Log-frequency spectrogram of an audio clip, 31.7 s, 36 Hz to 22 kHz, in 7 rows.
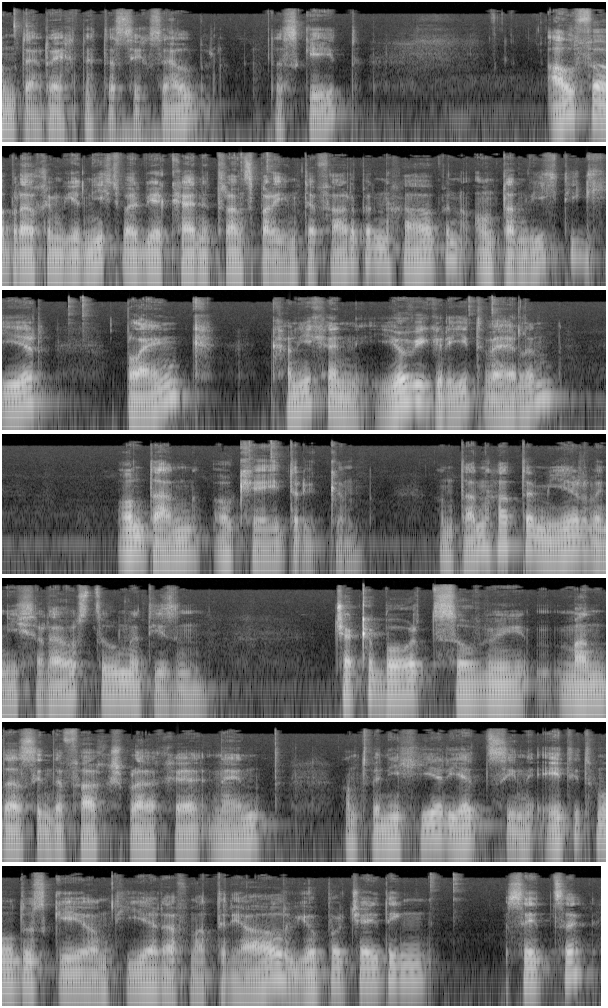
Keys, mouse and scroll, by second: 26.1 Tab, 30.6 click.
